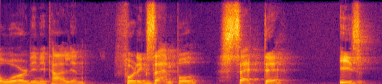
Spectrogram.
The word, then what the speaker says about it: sette: In order to pronounce the double consonants the right way, remember that there is always a pause in there. Imagine the word is split in two. Set, te.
